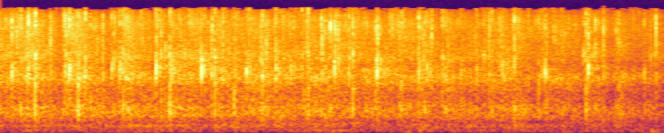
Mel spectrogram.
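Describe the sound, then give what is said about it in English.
An audience applauds to welcome a new head football coach, a dense, even wash of many hands clapping that stays loud and sustained without a break. “let's welcome our next head football coach, Coach Alex Golis. Giving Coach Golis a warm ovation.”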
